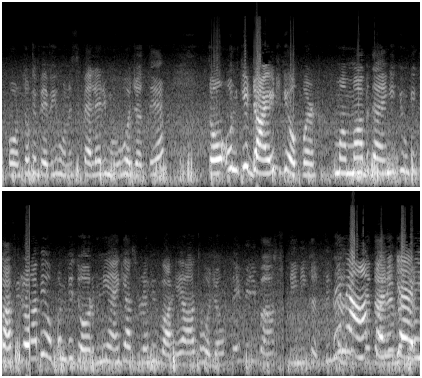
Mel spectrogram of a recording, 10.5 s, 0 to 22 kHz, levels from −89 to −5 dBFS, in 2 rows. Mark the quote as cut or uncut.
cut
